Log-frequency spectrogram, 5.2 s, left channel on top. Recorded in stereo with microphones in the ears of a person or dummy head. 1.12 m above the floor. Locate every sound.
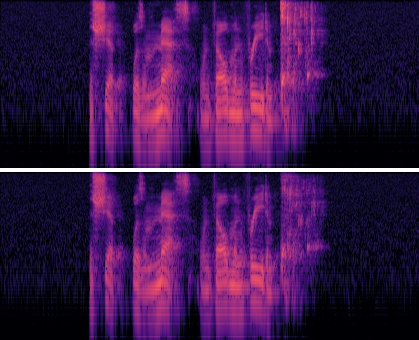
1.1 s a man speaking: centre (ahead or behind), 0.8 m
3.5 s a splash: 70° left (ahead or behind), 2 m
